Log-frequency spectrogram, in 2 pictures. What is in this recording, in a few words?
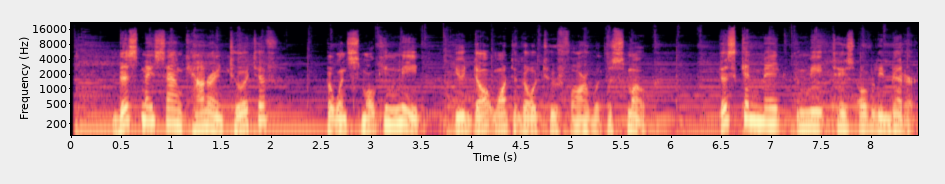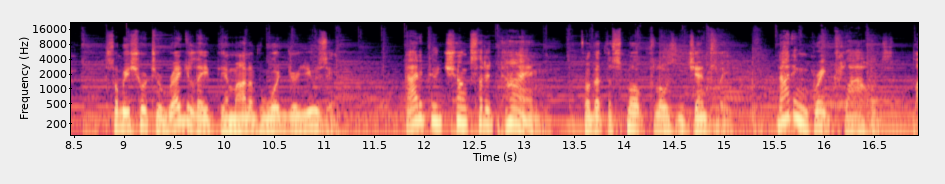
Narration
